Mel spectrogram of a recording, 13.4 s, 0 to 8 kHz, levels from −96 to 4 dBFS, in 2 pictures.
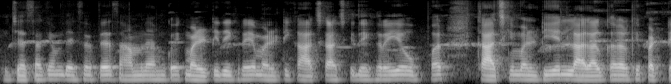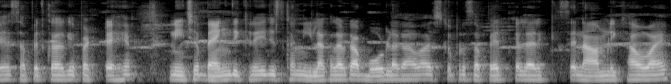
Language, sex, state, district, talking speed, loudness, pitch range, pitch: Marwari, male, Rajasthan, Nagaur, 235 wpm, -25 LUFS, 110-115 Hz, 115 Hz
